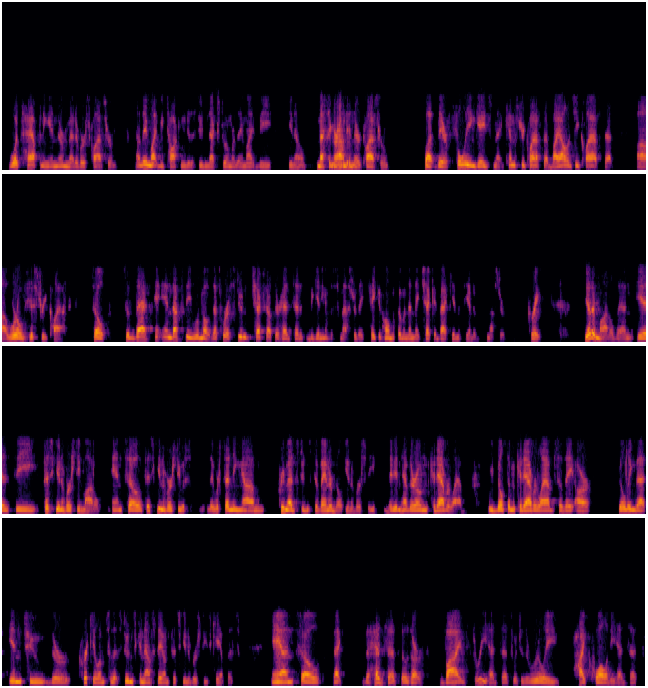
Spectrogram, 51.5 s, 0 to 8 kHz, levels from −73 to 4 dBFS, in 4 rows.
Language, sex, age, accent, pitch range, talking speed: English, male, 50-69, American, 110-130 Hz, 180 wpm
